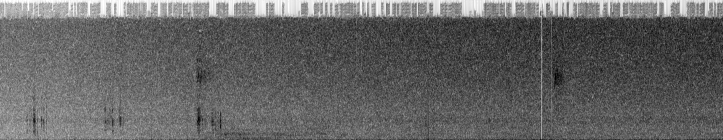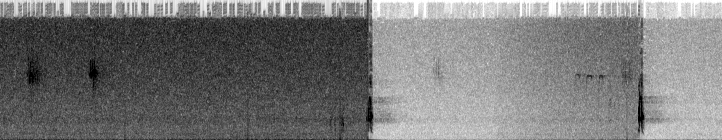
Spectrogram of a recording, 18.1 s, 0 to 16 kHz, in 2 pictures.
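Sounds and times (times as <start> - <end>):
loud rushing noise: 1.8 - 6.9.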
